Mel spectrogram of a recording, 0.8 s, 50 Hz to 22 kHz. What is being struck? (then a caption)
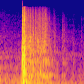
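Extruded aluminum door frame. A single knock on the thick extruded aluminum frame of the entry door of a 2017 Airstream Flying Cloud 20C Bambi travel trailer, TIG welded in the corners. It makes one sharp, bright tap with a low body and a very short ring that quickly fades into faint background noise. The thick frame sounds solid.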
